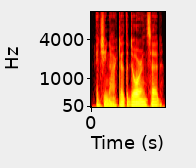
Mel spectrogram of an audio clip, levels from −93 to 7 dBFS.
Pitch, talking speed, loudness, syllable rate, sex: 90 Hz, 325 wpm, -17 LUFS, 7.2 syllables/s, male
